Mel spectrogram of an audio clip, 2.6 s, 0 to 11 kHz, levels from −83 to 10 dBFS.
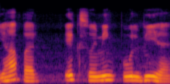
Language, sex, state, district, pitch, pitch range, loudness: Hindi, male, Uttar Pradesh, Lucknow, 160 Hz, 145-175 Hz, -16 LUFS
